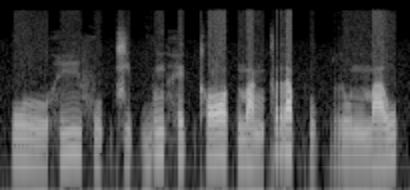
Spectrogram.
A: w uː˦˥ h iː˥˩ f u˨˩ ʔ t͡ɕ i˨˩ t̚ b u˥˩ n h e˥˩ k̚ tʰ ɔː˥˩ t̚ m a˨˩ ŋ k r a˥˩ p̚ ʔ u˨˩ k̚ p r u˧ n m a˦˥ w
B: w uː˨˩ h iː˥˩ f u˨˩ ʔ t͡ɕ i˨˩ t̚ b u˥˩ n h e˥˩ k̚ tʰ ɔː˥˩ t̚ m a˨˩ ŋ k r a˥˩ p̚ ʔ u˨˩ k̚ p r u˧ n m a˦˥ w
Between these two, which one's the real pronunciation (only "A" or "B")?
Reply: B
